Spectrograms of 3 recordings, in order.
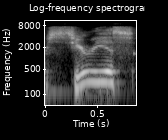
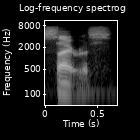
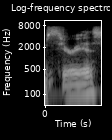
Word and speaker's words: Sirius: And the other one is a skull level backer, Sirius 3100. It's spelled like Sirius Black. Yeah, that's another name in Harry Potter. When I first read it, I I thought it was Cyrus just because I'd never heard the name Sirius.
